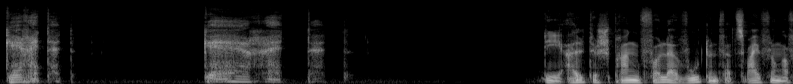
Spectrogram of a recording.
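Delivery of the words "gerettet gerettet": slow, breathy call from far away; a spirit voice calling out in relief; ethereal whispered call. A narrator's reading. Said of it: "Serpentinas Stimme rief". (gehauchter, ferner Ruf, langsam)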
